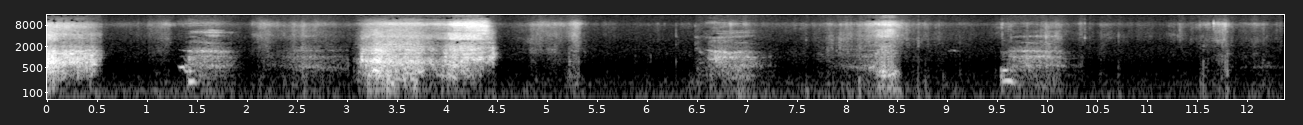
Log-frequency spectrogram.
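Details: Hay fever sneezing in a female in the UK, partly induced: several explosive sneezes, some preceded by a sharp intake of breath.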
